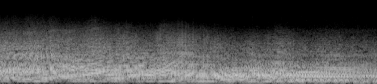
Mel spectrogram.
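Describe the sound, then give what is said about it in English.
A loud, steady engine roar with strong harmonic drone, like a propeller airplane powering up for takeoff at Oshkosh, filling the whole stretch without pause. “Airplane's taking off. Probably Aeroshell.”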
